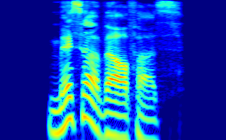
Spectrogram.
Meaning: genitive singular of Messerwerfer
- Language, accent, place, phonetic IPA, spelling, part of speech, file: German, Germany, Berlin, [ˈmɛsɐˌvɛʁfɐs], Messerwerfers, noun, De-Messerwerfers.ogg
